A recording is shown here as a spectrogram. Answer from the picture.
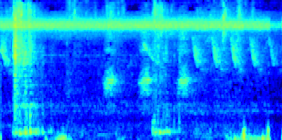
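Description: Birds calling: a string of quick falling chirps repeating throughout, with a few rougher calls in the middle. Two soft knocks, about a second in and near the end, come from dried raw mango pieces being gathered into a steel bowl.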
